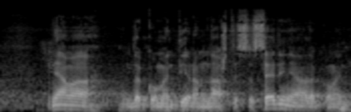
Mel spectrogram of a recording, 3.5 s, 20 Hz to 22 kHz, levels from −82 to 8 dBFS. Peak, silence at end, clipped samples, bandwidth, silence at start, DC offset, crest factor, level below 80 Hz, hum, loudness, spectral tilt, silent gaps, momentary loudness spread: -12 dBFS; 0 s; under 0.1%; 16.5 kHz; 0 s; under 0.1%; 16 dB; -56 dBFS; none; -29 LUFS; -5 dB/octave; none; 7 LU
